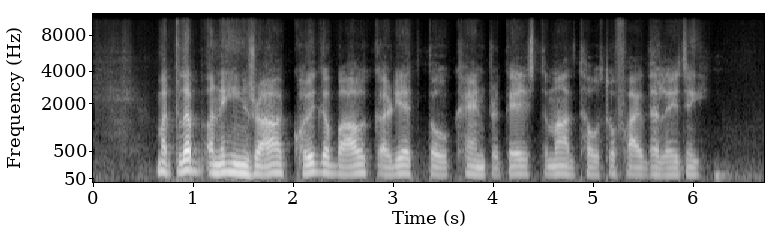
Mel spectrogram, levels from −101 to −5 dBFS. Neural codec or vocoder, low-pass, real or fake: codec, 16 kHz in and 24 kHz out, 0.6 kbps, FocalCodec, streaming, 2048 codes; 10.8 kHz; fake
